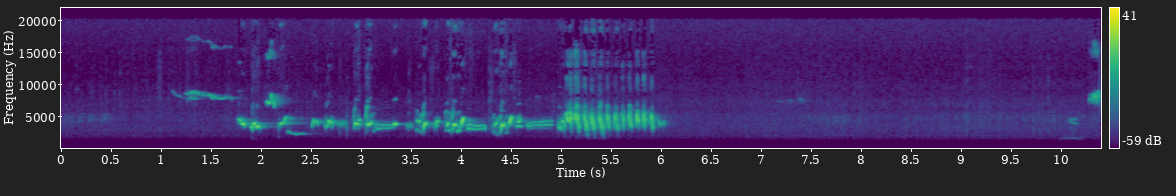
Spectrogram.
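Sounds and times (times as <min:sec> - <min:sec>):
European Robin singing: 0:01.3 - 0:06.1.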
